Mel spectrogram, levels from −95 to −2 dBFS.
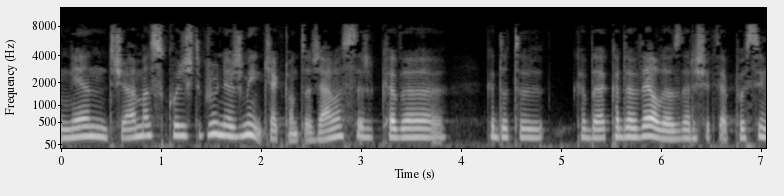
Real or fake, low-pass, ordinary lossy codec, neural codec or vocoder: fake; 10.8 kHz; MP3, 32 kbps; codec, 24 kHz, 0.9 kbps, WavTokenizer, medium speech release version 2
